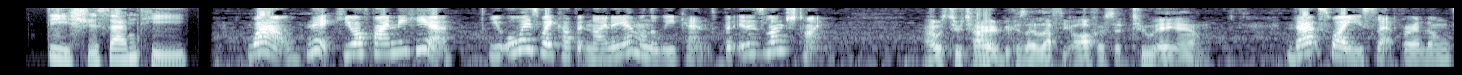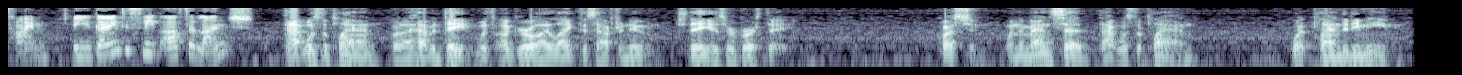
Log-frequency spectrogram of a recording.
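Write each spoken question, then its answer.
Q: When the man said that was the plan, what plan did he mean?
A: To sleep after lunch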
